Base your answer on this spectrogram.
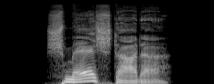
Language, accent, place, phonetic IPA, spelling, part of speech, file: German, Germany, Berlin, [ˈʃmɛːʃtaːdɐ], schmähstader, adjective, De-schmähstader.ogg
- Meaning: inflection of schmähstad: 1. strong/mixed nominative masculine singular 2. strong genitive/dative feminine singular 3. strong genitive plural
